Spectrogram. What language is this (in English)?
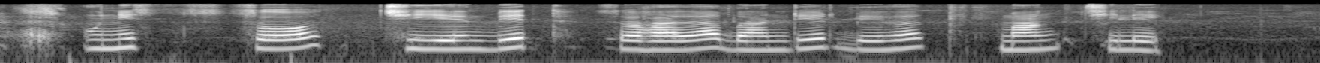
Magahi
